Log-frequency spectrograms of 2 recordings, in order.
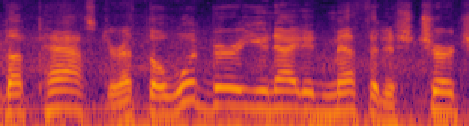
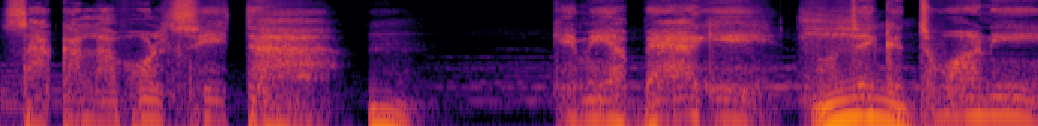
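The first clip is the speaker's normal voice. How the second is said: hushed half-whisper, close to the ear; 6 semitones lower, 9 dB quieter than usual. Speaker acts out a guy coming up to a pastor at church, retelling a half-whisper. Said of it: "he goes and whispers in your ear".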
